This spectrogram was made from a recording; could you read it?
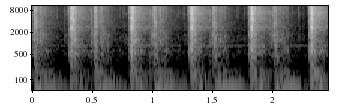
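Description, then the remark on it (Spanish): Mechanical typewriter keys strike in a steady, evenly spaced rhythm, about five or six sharp clacks in a couple of seconds, clear with no voices. “Hace alusión a esa arquitectura del teclado, etcétera, ¿no?”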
